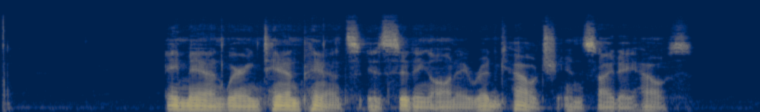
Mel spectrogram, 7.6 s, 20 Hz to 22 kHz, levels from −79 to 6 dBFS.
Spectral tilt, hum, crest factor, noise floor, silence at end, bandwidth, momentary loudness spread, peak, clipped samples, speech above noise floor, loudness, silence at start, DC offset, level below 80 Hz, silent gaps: -4.5 dB/octave; none; 20 dB; -72 dBFS; 0.7 s; 13.5 kHz; 10 LU; -6 dBFS; under 0.1%; 48 dB; -25 LUFS; 0.05 s; under 0.1%; -46 dBFS; none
